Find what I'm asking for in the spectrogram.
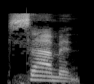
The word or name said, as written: salmon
